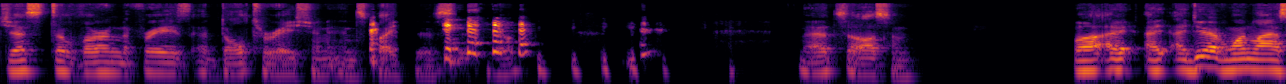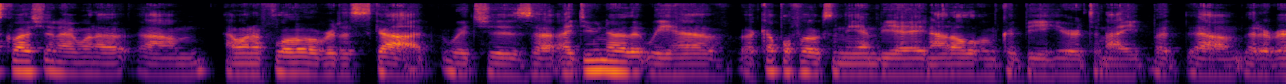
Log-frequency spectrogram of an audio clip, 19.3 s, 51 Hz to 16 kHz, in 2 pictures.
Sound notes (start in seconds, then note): 2.8 laughing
